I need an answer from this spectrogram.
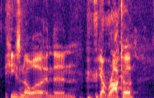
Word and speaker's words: Noa: that's his name yeah it's spelled NOA but like Noah is the name of white kids I went to high school with bro yeah it's kind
